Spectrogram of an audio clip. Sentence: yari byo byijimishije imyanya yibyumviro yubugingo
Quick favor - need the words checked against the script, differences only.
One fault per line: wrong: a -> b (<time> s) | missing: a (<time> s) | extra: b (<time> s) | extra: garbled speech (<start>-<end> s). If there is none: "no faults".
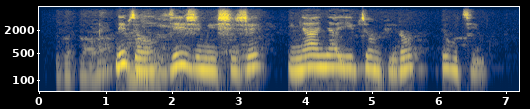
wrong: yari -> ni (1.2 s)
